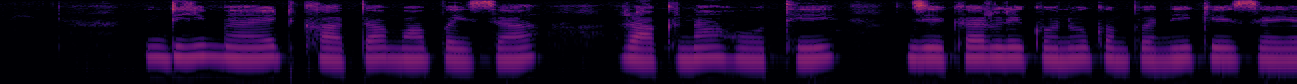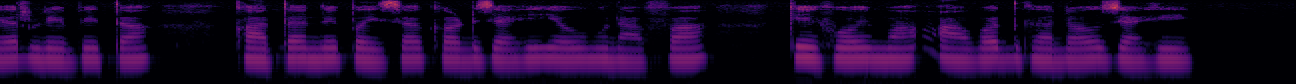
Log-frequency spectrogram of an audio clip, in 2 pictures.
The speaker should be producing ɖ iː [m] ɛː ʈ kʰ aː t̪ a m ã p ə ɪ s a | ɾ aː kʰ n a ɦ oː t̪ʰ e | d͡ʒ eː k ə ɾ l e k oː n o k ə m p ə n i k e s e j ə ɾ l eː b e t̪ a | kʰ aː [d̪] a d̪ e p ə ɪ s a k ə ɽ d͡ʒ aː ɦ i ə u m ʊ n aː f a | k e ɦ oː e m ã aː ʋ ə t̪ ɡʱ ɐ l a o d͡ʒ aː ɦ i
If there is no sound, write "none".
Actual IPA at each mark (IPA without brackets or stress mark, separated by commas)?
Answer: m, t̪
